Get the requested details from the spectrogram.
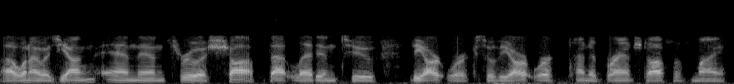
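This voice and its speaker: Very low male voice, middle-aged, from Canada, tinny phone sound, relaxed rambling. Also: moderate pace, no room sound. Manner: relaxed, rambling with many fillers. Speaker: guest, metal fabricator and speed shop owner. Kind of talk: casual interview chat.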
